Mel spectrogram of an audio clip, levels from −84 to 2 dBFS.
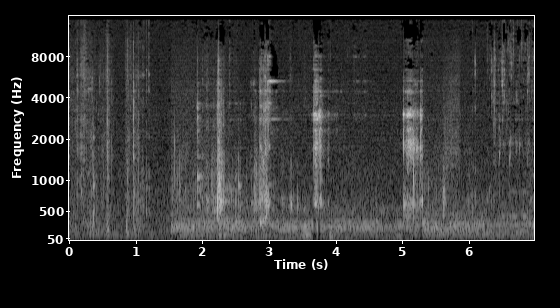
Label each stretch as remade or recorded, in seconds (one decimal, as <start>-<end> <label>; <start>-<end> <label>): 0.0-7.0 remade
